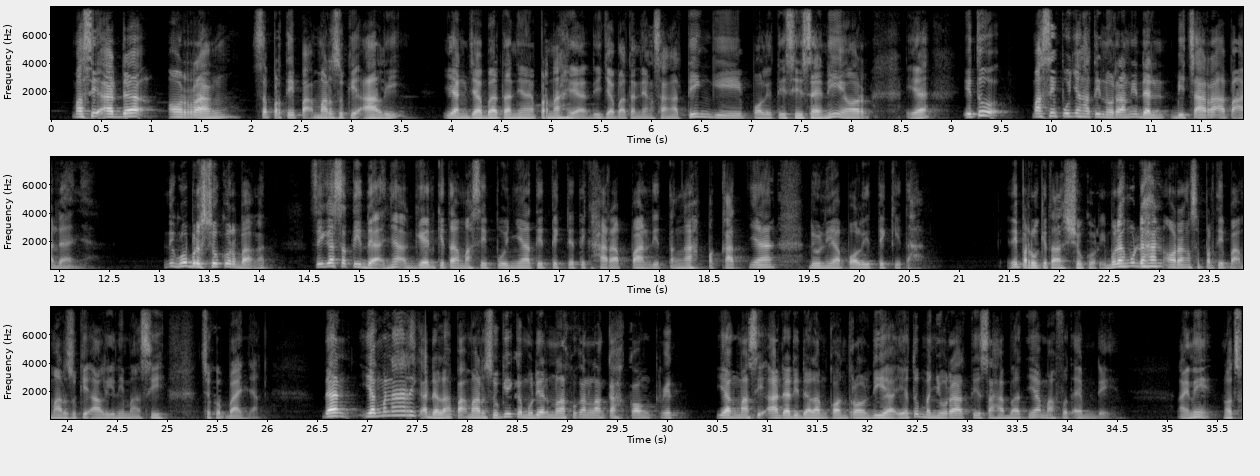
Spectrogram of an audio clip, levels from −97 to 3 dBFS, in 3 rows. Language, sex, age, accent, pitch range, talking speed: English, male, 40-59, Indonesian, 130-175 Hz, 145 wpm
